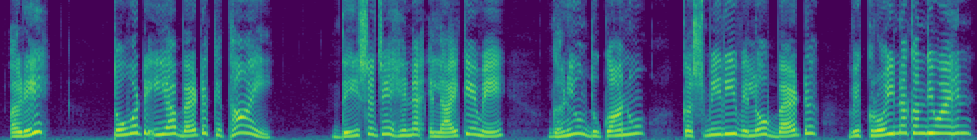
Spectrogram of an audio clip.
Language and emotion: Sindhi, surprised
